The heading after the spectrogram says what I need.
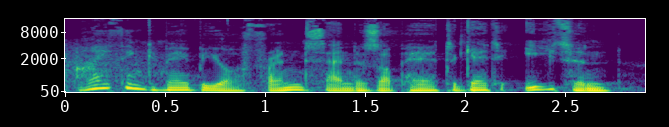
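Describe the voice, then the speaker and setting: Man putting on a haughty, animated lady pony. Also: on the low side, normal speed, slight background noise, close to an everyday voice. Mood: dry, uneasy.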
